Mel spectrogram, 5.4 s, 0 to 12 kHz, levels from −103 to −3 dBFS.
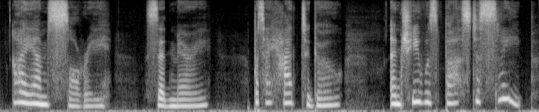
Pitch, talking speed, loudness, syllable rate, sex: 245 Hz, 165 wpm, -21 LUFS, 4.7 syllables/s, female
